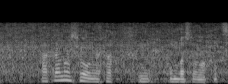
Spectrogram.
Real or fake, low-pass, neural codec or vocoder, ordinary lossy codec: fake; 7.2 kHz; codec, 16 kHz, 4 kbps, FunCodec, trained on Chinese and English, 50 frames a second; none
